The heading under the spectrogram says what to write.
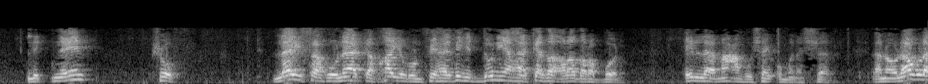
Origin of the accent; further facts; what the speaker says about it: Egypt; ارضى نفسي كمصري، بلاش كمسلم، كمصري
